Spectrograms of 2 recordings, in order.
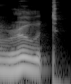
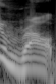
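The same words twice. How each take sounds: First: The vowel sounds like the one in boot. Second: The vowel sounds like the one in out. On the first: The speaker calls it wrong. "It feels wrong to say route when we say routers" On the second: The speaker calls it right. "I say route because, you know, like routers"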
